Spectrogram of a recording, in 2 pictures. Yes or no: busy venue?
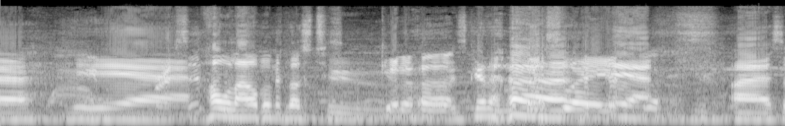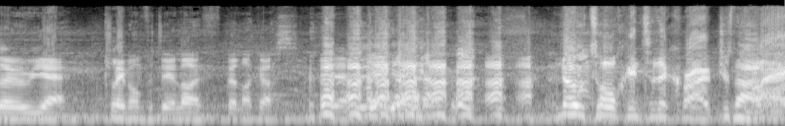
yes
